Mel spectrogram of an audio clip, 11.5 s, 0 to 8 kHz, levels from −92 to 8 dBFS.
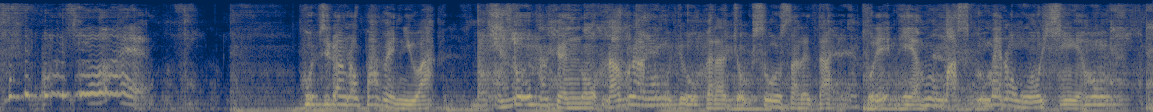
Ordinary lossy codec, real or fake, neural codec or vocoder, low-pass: none; fake; codec, 16 kHz, 4.8 kbps, FACodec; 7.2 kHz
